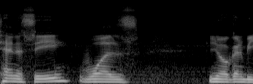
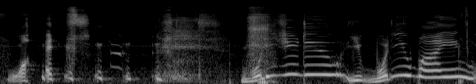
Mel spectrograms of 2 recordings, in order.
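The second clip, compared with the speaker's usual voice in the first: much higher, slow baffled squeal; shocked what; slower than usual. Retold or imitated. Customer stunned by the girl's words, high baffled squeal. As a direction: squeak in total disbelief.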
